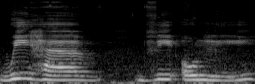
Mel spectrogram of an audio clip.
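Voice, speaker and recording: There is noticeable background noise and audible room echo. Through it a woman speaks with fairly even intonation. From Fiji. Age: 40s. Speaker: current affairs host. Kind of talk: live social media talk show. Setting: livestream on social media.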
